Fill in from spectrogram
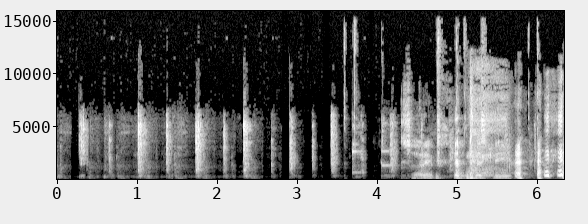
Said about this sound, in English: Somebody set a metronome. Someone set a metronome off. Tick tock, tick tock, tick tock. That's my printer. It's just switched on.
